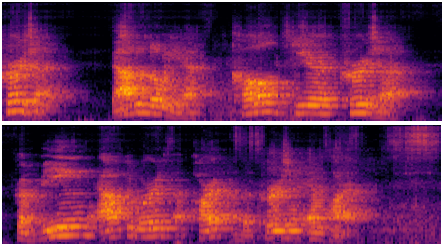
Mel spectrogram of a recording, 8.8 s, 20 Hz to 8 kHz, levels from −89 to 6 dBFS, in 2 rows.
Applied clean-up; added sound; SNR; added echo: neural separator model SepFormer DNS4.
